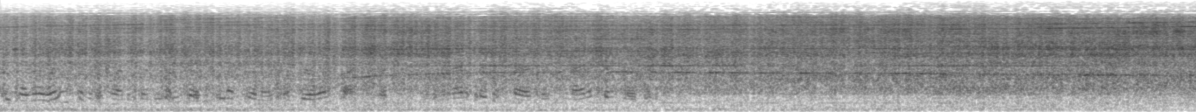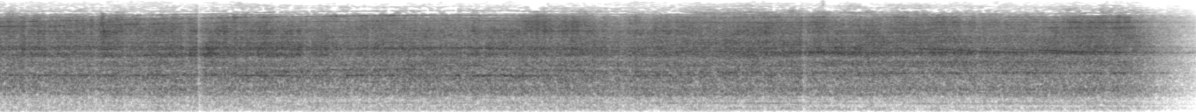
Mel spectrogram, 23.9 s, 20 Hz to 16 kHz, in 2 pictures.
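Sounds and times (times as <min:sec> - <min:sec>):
jet engines roaring at takeoff: 0:00.0 - 0:23.9.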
